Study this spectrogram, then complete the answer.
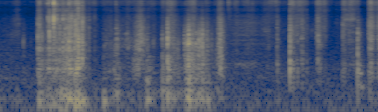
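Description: Tarot cards riffled and shuffled by hand in close, crisp bursts of papery flutter and light slapping, repeated several times with short pauses between.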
